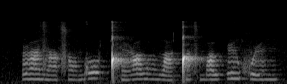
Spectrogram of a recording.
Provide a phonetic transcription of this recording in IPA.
ɭ ã˧ z ẽ˨ sˤ õ˨ ɡ oː˦ ǃʰ ẽ˨ ɭ ʌ˦ ðˤ ũ˧ ðˤ ɛ˨ ǃ ĩ˧ sˤ m ɯ˦ | ɭ ĩ˦ xʷ e˧ ɭ ĩ˧

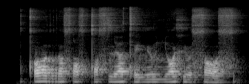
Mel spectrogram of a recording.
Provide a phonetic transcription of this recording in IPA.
tʼ ɔ r ɔ s ɾʲ o sˤ t ɔ sˤ lʲ a tʼ e lʲ o ʎ ɔ xʲ o s ɔ s

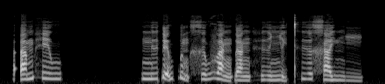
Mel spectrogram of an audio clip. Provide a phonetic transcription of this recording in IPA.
ʔ a˨˦ m h e˧ w | n ɨ˨˦ ɗ ɛ̰˧˥ w ɓ ə̰˧˨ m x ə˨˦ w v a˧˩ ŋ ɗ a˨˩ ŋ h ɨ˨˩ ə̯ ɲ ə̰˧˨ j t̪ʰ ɨ˧ ə̯ x a˧ j ŋ i˨˩

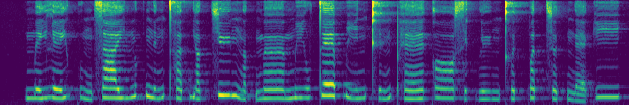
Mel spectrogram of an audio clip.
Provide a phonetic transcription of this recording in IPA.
m e˨˧ j l e˨˥ j kʷ ɪ˨˩ ŋ s aː˨ j n̪ ʊ˧ k̚ n̪ ɪ˨˥ ŋ t̪ʰ ɐ˨˥ t̚ j ɐ˨ k̚ s yː˥ ŋ ɐ˨ k̚ m œː˧ m iː˧ w t̪ ɛː˥ p̚ iː˨˧ n kʰ ɪ˨˥ ŋ pʰ ɛː˨˧ k ɔː˧ s ɪ˨ k̚ l yː˨ ŋ kʰ ɵ˧ t̚ p ɐ˧ t̚ s ɵ˨ t̚ ŋ ɛː˨˩ k iː˥

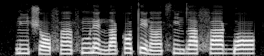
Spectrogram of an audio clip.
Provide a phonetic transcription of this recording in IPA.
ɾ ĩ˧ ʃ ɔ˨ f ã˧ f ũ˦ ɾ ɛ˦˨ n a˧ k ɔ˦ t e˦˨ ɾ ã˧ s ĩ˦ d a˦ f a˦ ɡ͡b ɔ˦

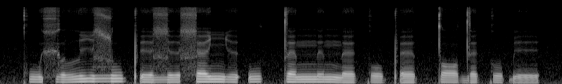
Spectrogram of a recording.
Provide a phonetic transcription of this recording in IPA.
kʰ u˨ xʲ ʊ˨ lː i˦ ɮ u˦ pʼ e˨ ɮ ɪ˨ ɬ ɛ˦ ɲ ɪ˦ ʔ u˦ tː ɛ˦ nː ɪ˦ nː ɛ˨ k o˨ pʼ ɛ˨ tː ɔ˦˨ d ɛ˦ k ʊ˦˨ ɓ e˨

